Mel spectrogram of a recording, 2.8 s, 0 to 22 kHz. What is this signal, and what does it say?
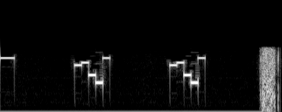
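Five-tone selective call (ZVEI), heard as quick runs of five tones, tones of about 70 ms. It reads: 89411 89411
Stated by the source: ZVEI five-tone call received on an SDR.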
